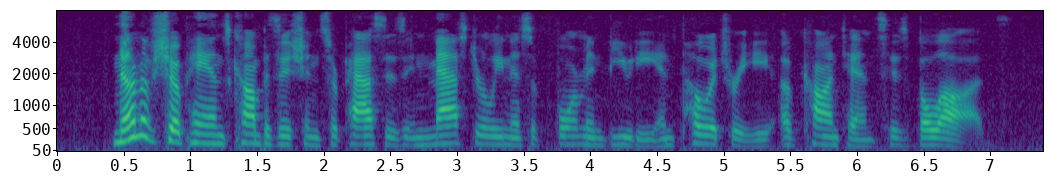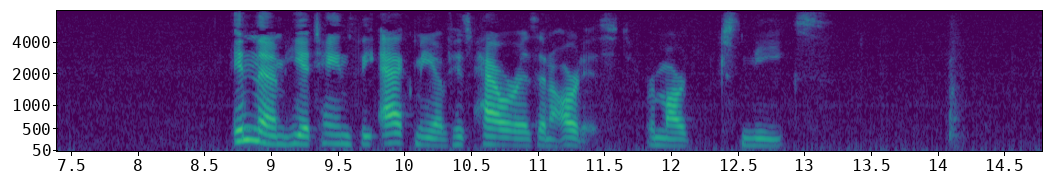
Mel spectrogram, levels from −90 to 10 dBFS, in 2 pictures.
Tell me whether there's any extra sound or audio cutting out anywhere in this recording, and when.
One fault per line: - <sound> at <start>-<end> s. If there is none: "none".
none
